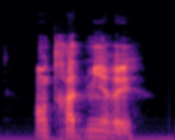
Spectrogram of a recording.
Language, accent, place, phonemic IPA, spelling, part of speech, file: French, France, Lyon, /ɑ̃.tʁad.mi.ʁe/, entradmirer, verb, LL-Q150 (fra)-entradmirer.wav
- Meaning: to admire each other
